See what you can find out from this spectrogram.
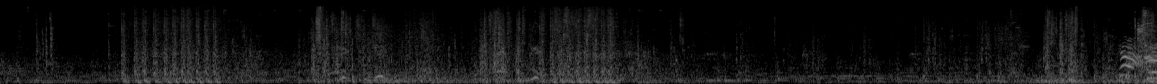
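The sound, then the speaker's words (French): Gunfire from a video game, aimed at the player, crackles in dense, rapid bursts through nearly the whole stretch. It blends with continuous game noise at a steady, fairly loud level. “y a comme quelque chose qui me tire dessus. Il tire dessus.”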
